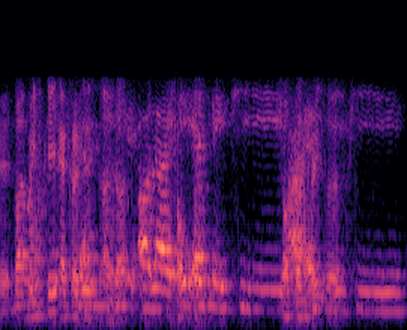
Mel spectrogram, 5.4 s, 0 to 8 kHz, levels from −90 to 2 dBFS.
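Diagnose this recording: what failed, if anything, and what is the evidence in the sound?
The codec stage is at fault throughout: the speech carries the G.729 codec's rough, slightly synthetic texture and stops at 4 kHz. At 8 kbit/s it rebuilds each frame from a filter, a pitch predictor and a few pulses. That grainy buzz is what separates it from a plain narrowband telephone line, which is dull but smooth.

The network caused VoIP packet loss concealed by the speech codec, at 1.45 to 1.54 s and again at 3.32 to 3.39 s. The decoder stretched its last frame into a fading sound and recovered weakly afterwards. Simple dropouts would be silent gaps or clicks instead. The gaps match about 60 ms and 20 ms lost, which fits three packets and then one packet of 20 ms each.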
